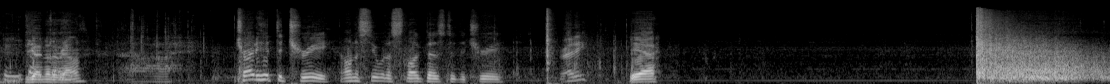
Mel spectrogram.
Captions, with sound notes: You got another round?” “Try to hit the tree. I want to see what a slug does to the tree." "Ready?" "Yeah.” [gunshot]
